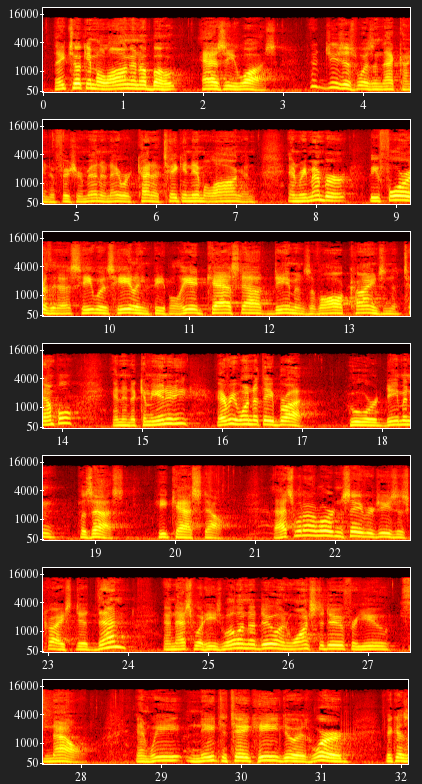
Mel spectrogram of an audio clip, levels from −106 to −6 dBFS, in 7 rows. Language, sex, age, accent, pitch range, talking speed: English, male, 60-79, American, 140-175 Hz, 170 wpm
